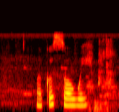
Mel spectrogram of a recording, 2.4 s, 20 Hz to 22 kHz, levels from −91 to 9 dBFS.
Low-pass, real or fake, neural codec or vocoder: 7.2 kHz; real; none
